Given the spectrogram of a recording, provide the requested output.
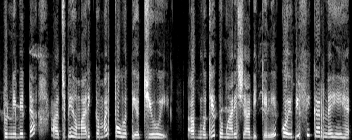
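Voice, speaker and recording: Woman playing an earnest high-voiced mother bird. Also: moderate pace, gravelly, no echo, low-quality recording. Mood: content. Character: hardworking, gentle mother sparrow, worried and earnest.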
